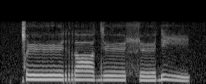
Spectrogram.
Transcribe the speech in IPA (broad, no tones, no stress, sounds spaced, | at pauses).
ǀ øː r ɒː d øː ɬ ø ɗ iː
